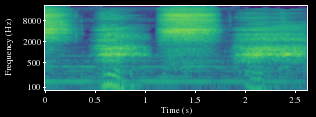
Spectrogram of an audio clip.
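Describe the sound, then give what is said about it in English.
A single deep breath drawn in during a guided breathing exercise makes a long airy hiss, surrounded by softer, breathy sounds before and after. “Another deep breath in. Feel alive, feel right in the now. One more deep breath in. And again.”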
